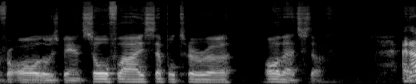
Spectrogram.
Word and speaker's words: Sepultura: who got me into Sepultura was Brazilian himself. Yeah, of course. So I pronounce it that way. the real way, yeah, Sepultura. Yeah, they're just awesome, dude.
